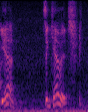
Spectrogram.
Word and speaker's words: Sienkiewicz: How'd you pronounce Bill Sienkiewicz's last name? – Sienkiewicz? Is that how? – Yeah, Sienkiewicz.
